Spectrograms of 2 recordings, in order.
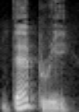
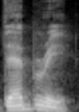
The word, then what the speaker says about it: debris: way okay uh there's also the silent s in words like debris for example after that terrible earthquake in Morocco there's a lot of debris lying around Island another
